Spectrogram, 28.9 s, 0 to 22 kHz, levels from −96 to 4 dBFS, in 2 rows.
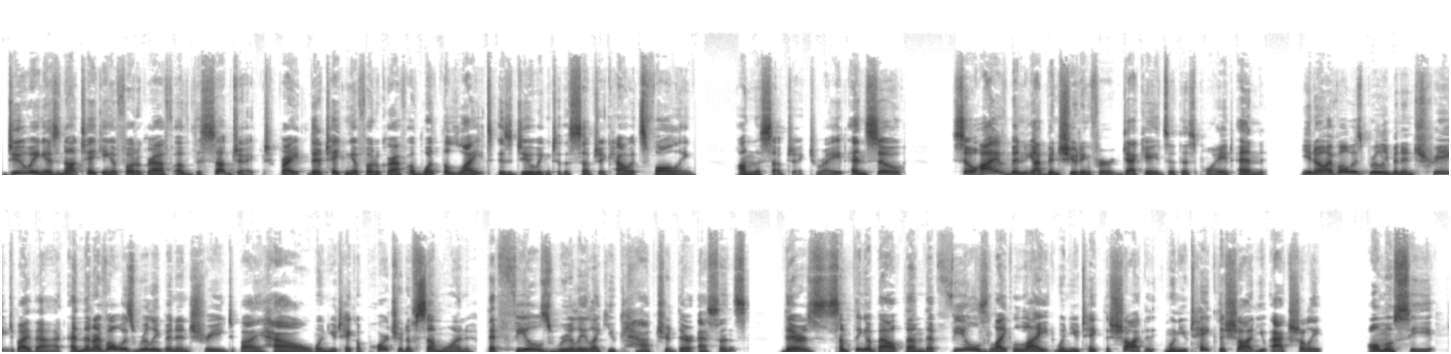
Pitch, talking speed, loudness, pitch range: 175 Hz, 210 wpm, -19 LUFS, 155-195 Hz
